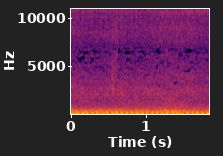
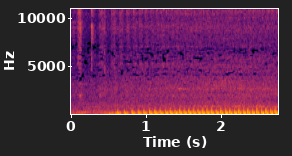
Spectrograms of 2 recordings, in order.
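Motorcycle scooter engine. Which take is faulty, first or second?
second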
